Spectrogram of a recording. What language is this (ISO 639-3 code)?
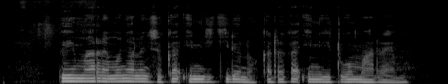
luo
